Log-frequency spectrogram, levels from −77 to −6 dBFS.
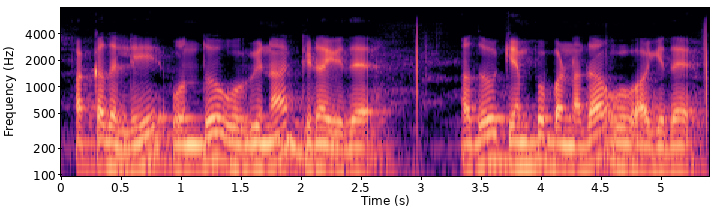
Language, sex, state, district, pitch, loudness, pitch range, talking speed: Kannada, male, Karnataka, Bangalore, 110 Hz, -19 LUFS, 105-115 Hz, 100 wpm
